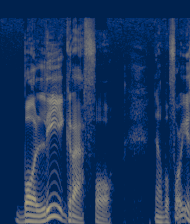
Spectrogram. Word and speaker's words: bolígrafo: just like that okay so here's the word bolígrafo bolígrafo now before you spell it listen to how I'm stressing one particular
